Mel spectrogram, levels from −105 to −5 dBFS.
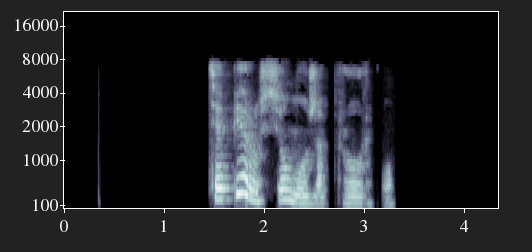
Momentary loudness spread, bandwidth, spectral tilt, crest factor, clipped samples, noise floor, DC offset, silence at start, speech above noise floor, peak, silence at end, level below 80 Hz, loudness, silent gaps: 21 LU; 8.2 kHz; -4.5 dB/octave; 20 dB; under 0.1%; under -90 dBFS; under 0.1%; 1.45 s; over 70 dB; -4 dBFS; 1.05 s; -66 dBFS; -21 LUFS; 2.66-2.70 s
